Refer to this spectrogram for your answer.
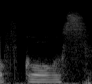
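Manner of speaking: sultry, seductive, come-hither, flirty voice. Retelling a story where she answers a question, in a mock-seductive voice. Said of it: "with a horny voice".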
